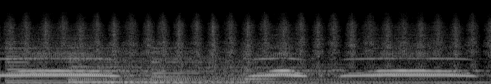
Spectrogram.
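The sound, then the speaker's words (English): A toy train whistle blows in long, wavering hoots while a shaken box of macaroni and cheese rattles in a steady rhythmic chug, together imitating a passing steam train, fairly loud. “And to make that sound, we use, of course, a toy train whistle, but then also in conjunction with a box of macaroni and cheese shaken in just such a certain way that it sounds exactly like a train.”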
